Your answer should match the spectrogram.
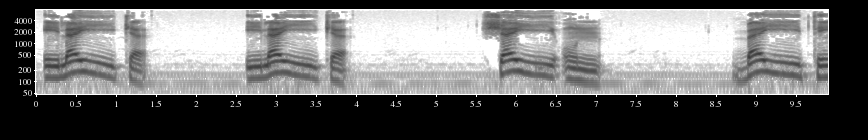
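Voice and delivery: "الیک", "شیء", "بیت" with slow, smooth ay glides; soft līn. Shown as a demonstration. Teacher models ya after fatha in "بیت", soft līn. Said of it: "به خاطر نرم و خیلی راحت ادا شدن".

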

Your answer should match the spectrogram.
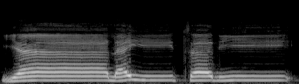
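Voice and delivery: very slow, drawn-out recited words; recitation drill. Shown as a demonstration. Teacher leading a slow recitation drill. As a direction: chant each word slowly for students to repeat. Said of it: "شما هم حتماً با من تمرین کنید".

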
